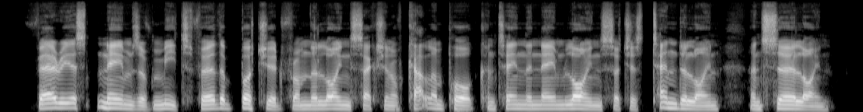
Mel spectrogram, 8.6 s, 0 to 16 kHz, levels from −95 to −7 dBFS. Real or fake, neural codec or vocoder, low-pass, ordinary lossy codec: fake; vocoder, 44.1 kHz, 128 mel bands every 512 samples, BigVGAN v2; 14.4 kHz; none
